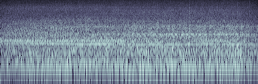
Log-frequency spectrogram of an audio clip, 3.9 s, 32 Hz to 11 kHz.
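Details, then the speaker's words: 2006 Toyota Tundra with a dead 1.9-volt battery, just jump-started with a UIBI S600 portable jump starter: engine settles into a steady idle under a loud wash of noise, no stumbling or odd knocks; running fine. "as you saw this had no problem at all starting that Toyota Tundra with a dead battery"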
